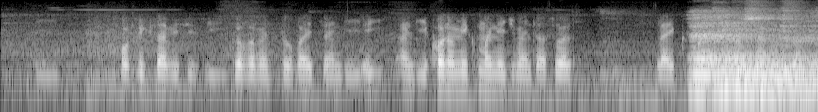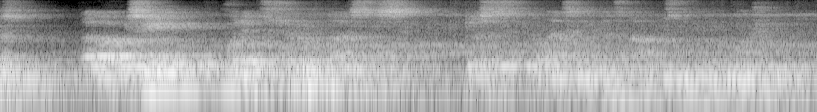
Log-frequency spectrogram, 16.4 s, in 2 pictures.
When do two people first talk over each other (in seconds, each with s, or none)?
6.9 s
